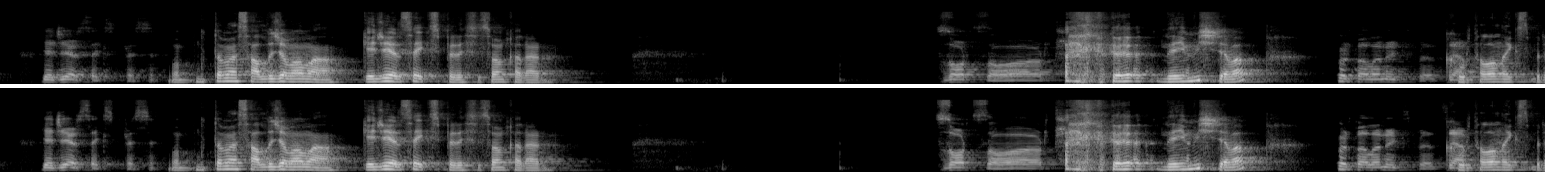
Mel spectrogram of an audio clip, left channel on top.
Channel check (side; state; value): both; normal; correlation 0.87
